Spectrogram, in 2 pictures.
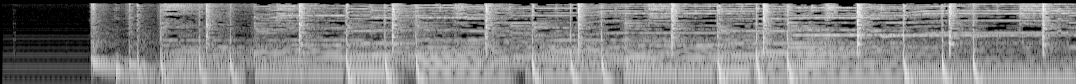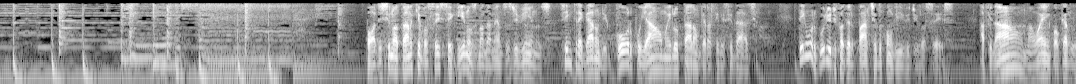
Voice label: CASAMENTO TERCEIRO M; Aniversários; ANIVERSARIO romantico; masc

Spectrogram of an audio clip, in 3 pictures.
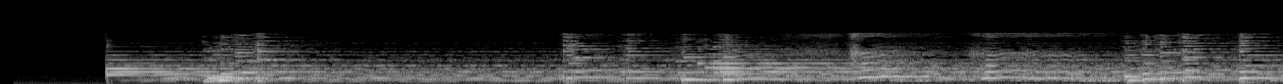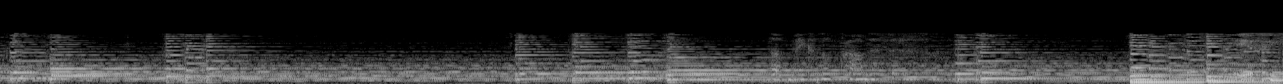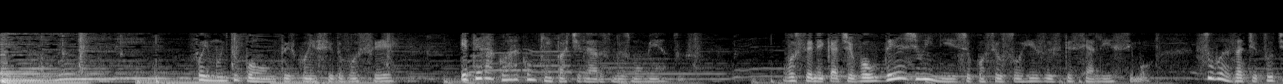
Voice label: INICIO DE NAMORO, fem; Telemensagens; Telemensagens 2017

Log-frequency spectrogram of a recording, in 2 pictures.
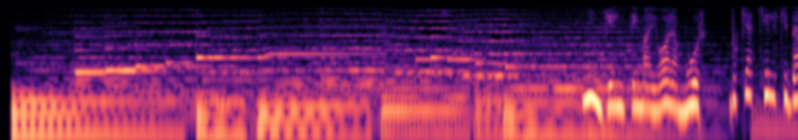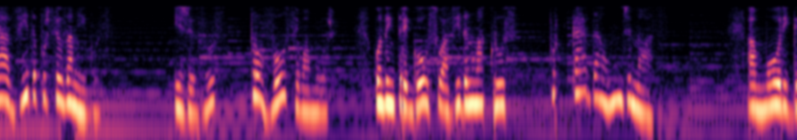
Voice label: DEUS AMA VOCÊ F, Telemensagens, Gospel; fem; Telemensagens 2017

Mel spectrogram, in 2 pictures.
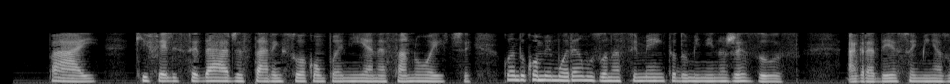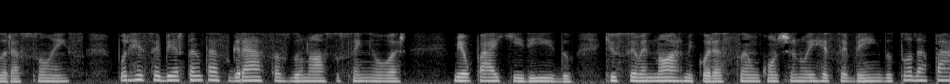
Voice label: Natal e Ano Novo Pai Feminino; Telemensagens 2017

